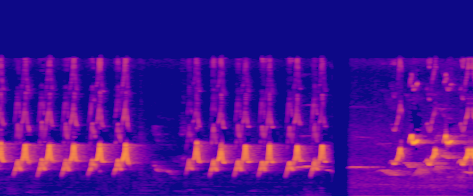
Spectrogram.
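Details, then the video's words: Singing great tit, called gelatik batu in Indonesian: two quick bursts of piercing, high, descending repeated notes. Then a sudden switch to a noisier background with a low hum, and fainter high notes continuing. "Gelatik Batu Gacor Variasi Mewah. Great tit. Singing birds."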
